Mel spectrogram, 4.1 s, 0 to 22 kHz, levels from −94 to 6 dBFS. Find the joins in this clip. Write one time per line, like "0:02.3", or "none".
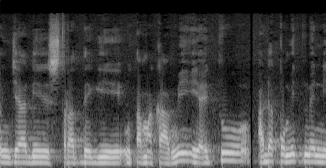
0:03.1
